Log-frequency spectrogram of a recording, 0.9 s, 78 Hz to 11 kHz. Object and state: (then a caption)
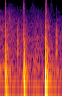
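Rotted RV back wall. Four dull, low thuds with almost no ring sound as the back wall of a 2002 Sunnybrook RV is tapped by hand. The wall had many leaks, and the hollow thud shows it is rotted rather than solid.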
